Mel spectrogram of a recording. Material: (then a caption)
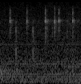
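Steel. A Ruger revolver chambered in .454 Casull gives a quick series of light, high-pitched metallic clicks and rattles as it is handled, coming from its loose steel transfer bar safety. The rattle is an unwanted looseness, unlike a tight revolver that makes no sound when shaken.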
